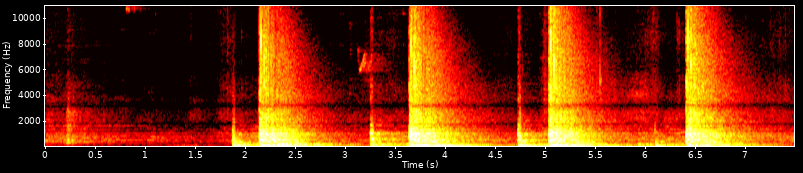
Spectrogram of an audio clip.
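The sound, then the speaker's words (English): Hammer blows striking a mural to mimic gunshots: several loud, sharp, booming hits with a short ringing decay. They come at irregular intervals, mostly in close pairs. “He started to strike the mural with the hammer, mimicking the sounds of gunshots.”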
